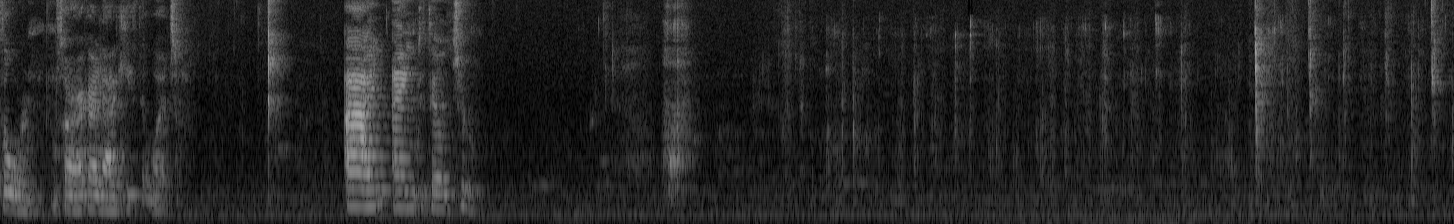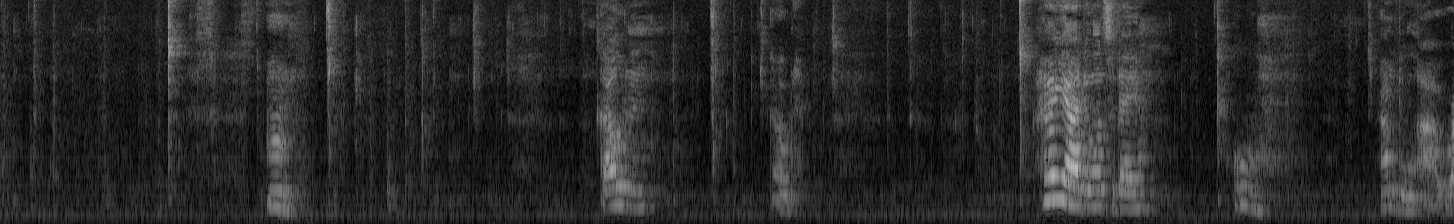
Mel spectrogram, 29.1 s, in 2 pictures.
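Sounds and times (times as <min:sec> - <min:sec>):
person chewing wetly: 0:05.9 - 0:20.5, 0:21.1 - 0:24.9, 0:26.2 - 0:26.9.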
